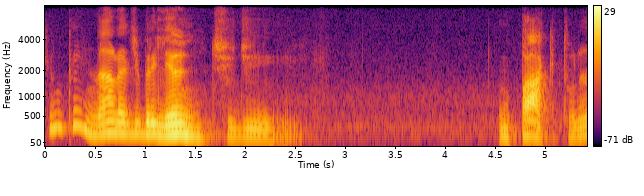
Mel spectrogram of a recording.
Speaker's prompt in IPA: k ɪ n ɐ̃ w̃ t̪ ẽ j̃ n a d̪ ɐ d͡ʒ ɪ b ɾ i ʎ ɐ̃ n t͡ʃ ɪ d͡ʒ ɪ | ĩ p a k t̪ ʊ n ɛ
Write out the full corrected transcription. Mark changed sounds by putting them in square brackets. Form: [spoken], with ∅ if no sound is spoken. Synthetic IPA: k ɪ n ɐ̃ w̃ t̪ ẽ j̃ n a d̪ ɐ d͡ʒ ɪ b ɾ i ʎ ɐ̃ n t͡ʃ ɪ d͡ʒ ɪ | ĩ p a k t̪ ʊ n ɛ

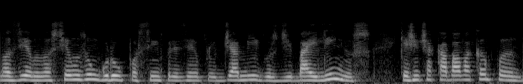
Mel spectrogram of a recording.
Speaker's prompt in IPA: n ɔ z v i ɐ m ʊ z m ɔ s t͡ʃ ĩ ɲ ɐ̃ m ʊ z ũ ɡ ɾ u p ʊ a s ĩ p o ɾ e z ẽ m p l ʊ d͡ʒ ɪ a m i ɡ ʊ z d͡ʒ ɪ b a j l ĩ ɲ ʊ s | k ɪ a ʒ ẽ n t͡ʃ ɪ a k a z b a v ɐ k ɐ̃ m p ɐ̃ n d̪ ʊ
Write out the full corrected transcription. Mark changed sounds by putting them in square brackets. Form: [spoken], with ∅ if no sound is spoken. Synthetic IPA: n ɔ z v i ɐ m ʊ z [n] ɔ s t͡ʃ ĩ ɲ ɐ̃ m ʊ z ũ ɡ ɾ u p ʊ a s ĩ p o ɾ e z ẽ m p l ʊ d͡ʒ ɪ a m i ɡ ʊ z d͡ʒ ɪ b a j l ĩ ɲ ʊ s | k ɪ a ʒ ẽ n t͡ʃ ɪ a k a [∅] b a v ɐ k ɐ̃ m p ɐ̃ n d̪ ʊ

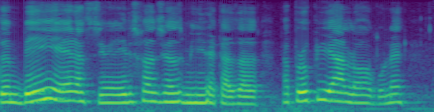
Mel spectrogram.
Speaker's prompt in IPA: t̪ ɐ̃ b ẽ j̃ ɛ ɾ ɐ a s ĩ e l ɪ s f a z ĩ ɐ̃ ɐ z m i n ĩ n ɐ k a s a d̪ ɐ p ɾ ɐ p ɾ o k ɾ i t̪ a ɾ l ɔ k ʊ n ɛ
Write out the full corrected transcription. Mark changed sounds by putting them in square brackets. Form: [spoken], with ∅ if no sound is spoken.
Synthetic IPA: t̪ ɐ̃ b ẽ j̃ ɛ ɾ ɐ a s ĩ e l ɪ s f a z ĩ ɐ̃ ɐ z m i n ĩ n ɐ k a [z] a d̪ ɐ p ɾ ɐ p ɾ o k ɾ i [∅] a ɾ l ɔ [ɡ] ʊ n ɛ

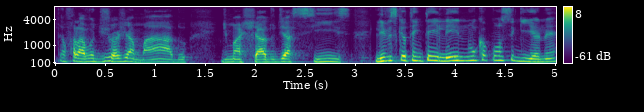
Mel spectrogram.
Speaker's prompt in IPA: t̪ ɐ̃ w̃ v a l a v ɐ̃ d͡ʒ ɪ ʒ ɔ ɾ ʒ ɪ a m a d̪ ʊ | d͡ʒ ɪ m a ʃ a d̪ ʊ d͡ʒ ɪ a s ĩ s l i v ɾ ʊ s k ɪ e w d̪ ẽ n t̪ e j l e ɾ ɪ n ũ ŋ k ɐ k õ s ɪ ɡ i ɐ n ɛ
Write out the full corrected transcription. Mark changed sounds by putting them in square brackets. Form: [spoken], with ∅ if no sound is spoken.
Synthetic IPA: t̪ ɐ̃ w̃ [f] a l a v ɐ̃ d͡ʒ ɪ ʒ ɔ ɾ ʒ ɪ a m a d̪ ʊ | d͡ʒ ɪ m a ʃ a d̪ ʊ d͡ʒ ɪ a s [i] s l i v ɾ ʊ s k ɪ e w [t̪] ẽ n t̪ e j l e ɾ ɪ n ũ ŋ k ɐ k õ s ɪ ɡ i ɐ n ɛ

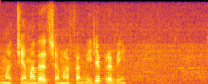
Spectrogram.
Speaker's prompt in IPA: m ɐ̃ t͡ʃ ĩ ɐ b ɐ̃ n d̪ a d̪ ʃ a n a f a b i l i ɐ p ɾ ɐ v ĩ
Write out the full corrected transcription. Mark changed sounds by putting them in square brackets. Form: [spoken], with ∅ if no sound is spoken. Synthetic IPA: m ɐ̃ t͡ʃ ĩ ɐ [m] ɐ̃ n d̪ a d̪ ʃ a [m] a f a [m] i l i ɐ p ɾ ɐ v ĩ

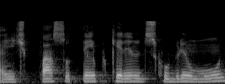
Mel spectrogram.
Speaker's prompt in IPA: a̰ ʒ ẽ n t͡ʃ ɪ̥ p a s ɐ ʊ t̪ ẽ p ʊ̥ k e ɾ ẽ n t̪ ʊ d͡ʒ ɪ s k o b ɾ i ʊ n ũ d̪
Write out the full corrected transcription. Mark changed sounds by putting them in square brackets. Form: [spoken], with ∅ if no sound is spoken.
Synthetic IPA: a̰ ʒ ẽ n t͡ʃ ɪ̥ p a s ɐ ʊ t̪ ẽ p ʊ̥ k e ɾ ẽ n [d̪] ʊ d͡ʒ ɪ s k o b ɾ i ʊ [m] ũ d̪

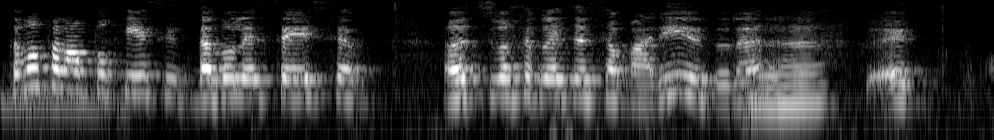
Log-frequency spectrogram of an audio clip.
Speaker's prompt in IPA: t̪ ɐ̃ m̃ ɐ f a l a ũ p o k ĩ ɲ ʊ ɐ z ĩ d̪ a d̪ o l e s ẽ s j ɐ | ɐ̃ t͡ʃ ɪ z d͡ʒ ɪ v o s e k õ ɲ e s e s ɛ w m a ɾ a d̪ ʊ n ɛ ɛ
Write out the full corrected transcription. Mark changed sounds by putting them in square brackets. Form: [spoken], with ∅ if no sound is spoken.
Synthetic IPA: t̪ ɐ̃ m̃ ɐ f a l a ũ p o k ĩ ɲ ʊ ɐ [s] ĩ d̪ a d̪ o l e s ẽ s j ɐ | ɐ̃ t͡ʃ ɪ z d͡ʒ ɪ v o s e k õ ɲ e s e s [e] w m a ɾ [i] d̪ ʊ n ɛ ɛ

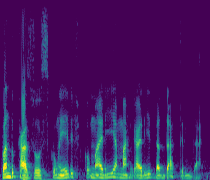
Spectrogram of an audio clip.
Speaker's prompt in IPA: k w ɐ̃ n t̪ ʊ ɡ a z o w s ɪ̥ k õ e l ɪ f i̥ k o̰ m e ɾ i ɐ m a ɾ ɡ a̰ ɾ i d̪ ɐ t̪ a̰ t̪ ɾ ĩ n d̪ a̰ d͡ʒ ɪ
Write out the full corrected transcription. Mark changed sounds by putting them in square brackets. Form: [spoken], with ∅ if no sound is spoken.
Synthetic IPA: k w ɐ̃ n [d̪] ʊ [k] a z o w s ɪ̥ k õ e l ɪ f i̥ k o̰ m [a] ɾ i ɐ m a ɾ ɡ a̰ ɾ i d̪ ɐ [d̪] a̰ t̪ ɾ ĩ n d̪ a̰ d͡ʒ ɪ

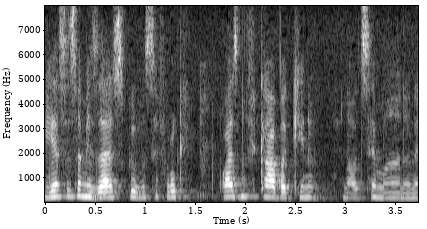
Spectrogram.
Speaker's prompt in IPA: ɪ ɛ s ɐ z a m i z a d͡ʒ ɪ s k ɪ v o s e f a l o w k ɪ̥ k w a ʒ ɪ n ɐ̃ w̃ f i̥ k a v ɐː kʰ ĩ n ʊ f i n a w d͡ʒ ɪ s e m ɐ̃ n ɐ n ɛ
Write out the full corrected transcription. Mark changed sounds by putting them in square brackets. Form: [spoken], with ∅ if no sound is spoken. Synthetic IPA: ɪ ɛ s ɐ z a m i z a d͡ʒ ɪ s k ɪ v o s e f a l o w k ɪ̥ k w a [z] ɪ n ɐ̃ w̃ f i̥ k a v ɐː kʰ [i] n ʊ f i n a w d͡ʒ ɪ s e m ɐ̃ n ɐ n ɛ

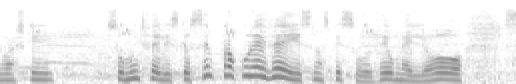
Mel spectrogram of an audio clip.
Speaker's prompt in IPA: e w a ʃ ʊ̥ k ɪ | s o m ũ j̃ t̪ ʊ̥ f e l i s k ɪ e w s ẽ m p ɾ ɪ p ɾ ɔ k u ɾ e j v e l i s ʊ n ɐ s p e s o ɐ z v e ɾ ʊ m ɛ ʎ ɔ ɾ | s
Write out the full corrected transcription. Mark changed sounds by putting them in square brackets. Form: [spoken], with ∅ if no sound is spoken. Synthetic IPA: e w a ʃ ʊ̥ k ɪ | s o m ũ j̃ t̪ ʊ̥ f e l i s k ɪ e w s ẽ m p ɾ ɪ p ɾ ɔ k u ɾ e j v e [ɾ] i s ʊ n ɐ s p e s o ɐ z v e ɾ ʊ m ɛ ʎ ɔ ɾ | s

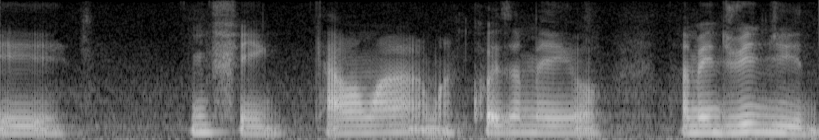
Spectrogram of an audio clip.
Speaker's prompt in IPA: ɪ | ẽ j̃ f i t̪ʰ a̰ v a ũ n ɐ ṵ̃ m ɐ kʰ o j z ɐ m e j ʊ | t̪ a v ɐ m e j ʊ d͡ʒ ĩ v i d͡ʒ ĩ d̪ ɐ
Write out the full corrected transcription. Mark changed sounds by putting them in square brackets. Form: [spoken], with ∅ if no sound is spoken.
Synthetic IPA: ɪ | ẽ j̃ f [ĩ] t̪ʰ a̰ v [ɐ] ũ [m] ɐ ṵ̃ m ɐ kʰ o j z ɐ m e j ʊ | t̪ a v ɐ m e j ʊ d͡ʒ [i] v i d͡ʒ [i] d̪ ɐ

